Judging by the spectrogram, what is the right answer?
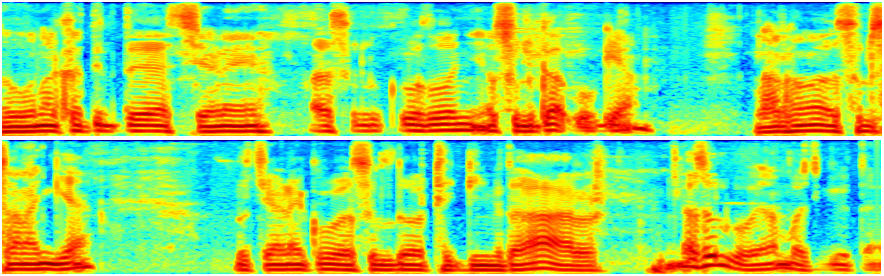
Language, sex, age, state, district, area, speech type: Santali, male, 30-45, West Bengal, Dakshin Dinajpur, rural, spontaneous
